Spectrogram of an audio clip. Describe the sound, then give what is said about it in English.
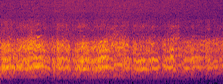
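A flock of Brent Geese chatters softly and continuously, overlapping low honking calls blending into a steady murmur, with no talking over it. “They make this lovely little chattering call as they talk to each other.”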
